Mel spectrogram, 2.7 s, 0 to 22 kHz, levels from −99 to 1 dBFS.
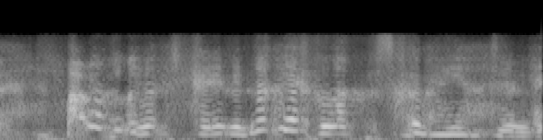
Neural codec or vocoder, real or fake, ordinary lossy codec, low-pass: codec, 16 kHz, 0.5 kbps, FreqCodec, smaller model; fake; none; none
